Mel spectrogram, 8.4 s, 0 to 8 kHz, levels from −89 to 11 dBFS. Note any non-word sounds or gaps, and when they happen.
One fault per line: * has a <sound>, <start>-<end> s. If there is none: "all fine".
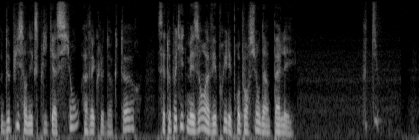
* has a sneeze, 7.2-7.8 s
